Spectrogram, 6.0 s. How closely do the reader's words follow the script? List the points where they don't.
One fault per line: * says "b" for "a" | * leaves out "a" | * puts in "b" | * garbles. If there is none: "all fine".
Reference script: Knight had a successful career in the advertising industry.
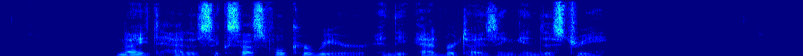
all fine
